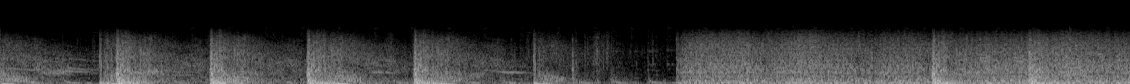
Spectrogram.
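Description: Gunshots bang in sharp bursts, echoing.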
